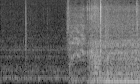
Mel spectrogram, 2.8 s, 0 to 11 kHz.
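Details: John Deere 2054D excavator diesel at 14,644.9 hours, first start after its leaking swing motor was replaced, on a warm day. A brief crank, then it catches cleanly and builds to a steady low rumble: a healthy start.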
